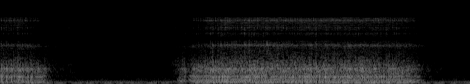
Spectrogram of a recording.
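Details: Person asleep, snoring before a sleepwalking trip to urinate that they do not remember: a coarse, fluttering snore on each breath, then one long noisy breath after a short pause.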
